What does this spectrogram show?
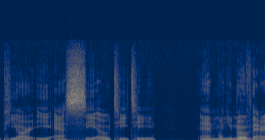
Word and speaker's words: Prescott: Andrew Stecker reminded me there's a town in Arizona that's spelled Prescott. And when you move there, you're like, oh, right, Prescott. They're like, nope. Prescott.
